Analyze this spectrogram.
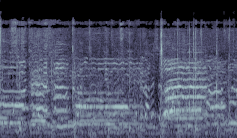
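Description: A group of voices singing a hymn together without instruments, in long held notes.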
